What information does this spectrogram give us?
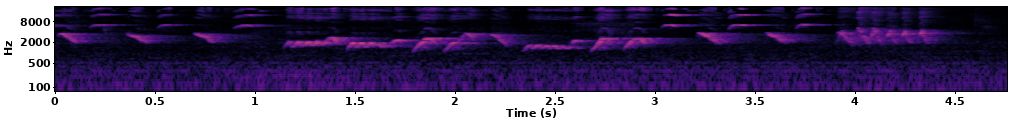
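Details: Caged White-rumped shama practising gacor singing, unloading its learned material: repeated high downward-slurred whistles, then a rapid cascade of stepped notes, ending in louder buzzy high phrases.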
